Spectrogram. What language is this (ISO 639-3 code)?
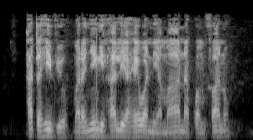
swa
